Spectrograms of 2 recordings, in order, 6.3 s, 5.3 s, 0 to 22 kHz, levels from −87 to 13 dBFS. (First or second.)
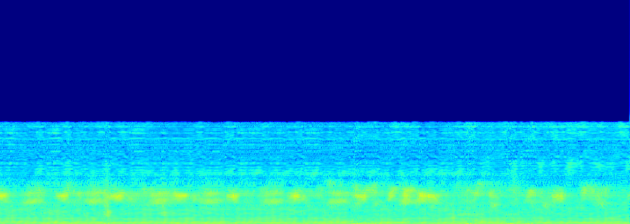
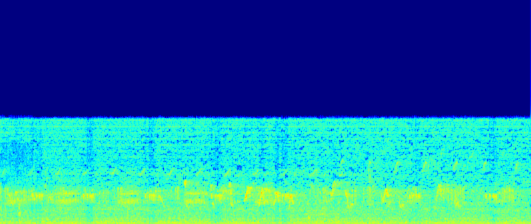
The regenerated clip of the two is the first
